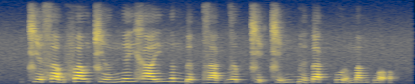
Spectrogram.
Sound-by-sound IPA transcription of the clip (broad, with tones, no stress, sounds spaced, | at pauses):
t͡ɕ e˧˩ s a˧˩ w f a˧ w t͡ɕ ɨ˧˩ ə̯ ŋ e˧ j ɣ a˨˦ j ŋ ə˧ n ɗ ə˨˩ t̚ z a˨˩ k̚ z ə˦˥ p̚ t͡ɕ ḛ˧˨ j t͡ɕ ḛ˧˥ ŋ ɓ ɨ˧˩ ɗ a˦˥ k̚ h w ṵ˧˨ ə̯ m a˧ m k w ɔ̰˧˨ ʔ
